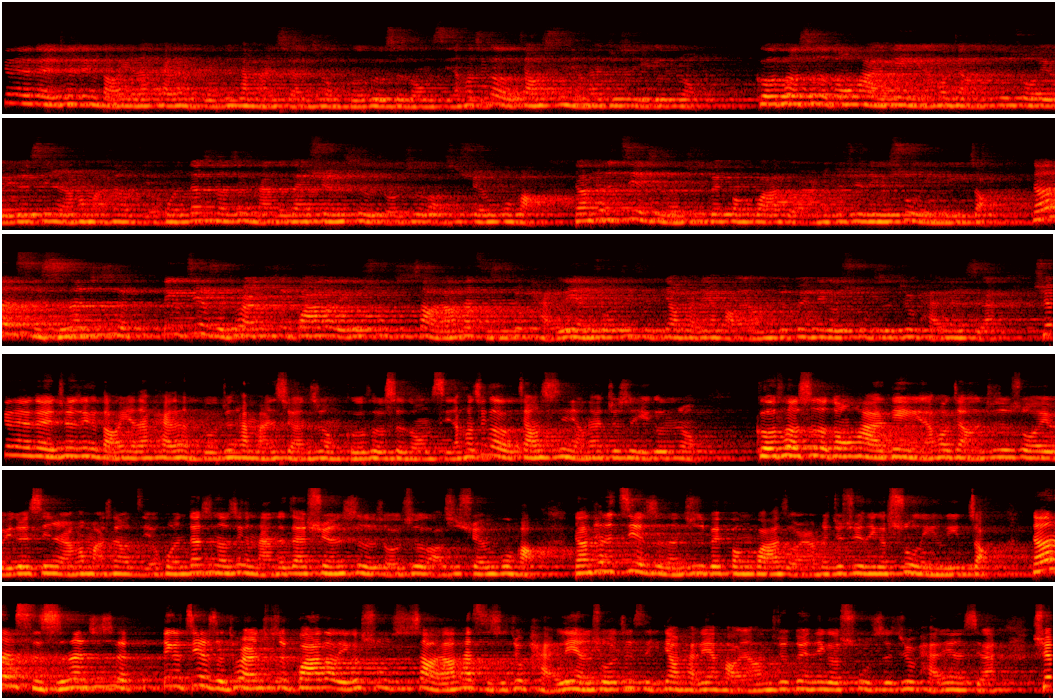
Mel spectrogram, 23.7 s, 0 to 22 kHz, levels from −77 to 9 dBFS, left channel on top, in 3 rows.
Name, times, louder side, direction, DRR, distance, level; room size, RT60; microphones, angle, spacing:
voice 1, 0.0-5.3 5.7-15.4 15.6-23.6, right 4 dB, 85° right, 8 dB, 0.6 m, -30 dB
16.0 x 6.3 x 5.2 m, 2.9 s
head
